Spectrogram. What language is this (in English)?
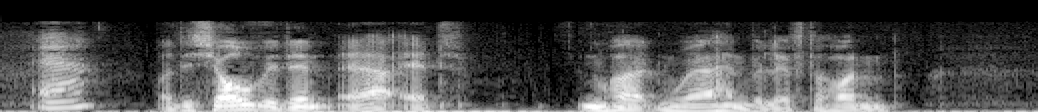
Danish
